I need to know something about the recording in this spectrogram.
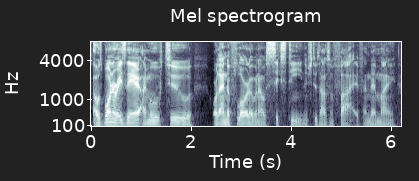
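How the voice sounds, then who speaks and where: A man, a guest telling his life story in a lively, animated way. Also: sits low, moderate pace, smooth. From Guyana. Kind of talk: casual interview.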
